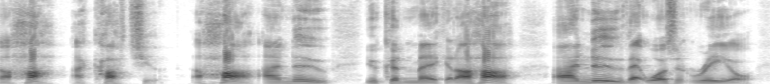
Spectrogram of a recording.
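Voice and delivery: sneering, cynical, skeptical, sarcastic jeering tone. Imitating people who taunt with snide remarks: imitating a sarcastic cynical taunt. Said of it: "skeptically say such a thing with sarcasm in their tone".

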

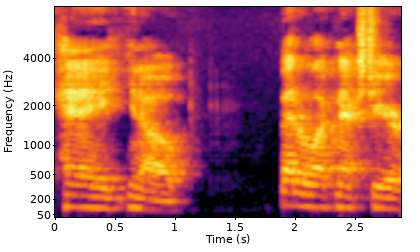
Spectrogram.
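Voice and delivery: put-on sarcastic tone. Retelling someone's jab at the grandfather: imitating a sarcastic remark. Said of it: "in, like, a real sarcastic way".

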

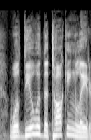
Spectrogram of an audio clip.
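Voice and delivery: ordinary talk

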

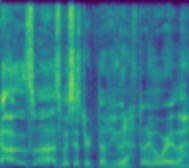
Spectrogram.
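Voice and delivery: high, put-on very scared voice, stumbling over words. Joking about Abraham repeatedly calling his wife his sister: imitating afraid Abraham. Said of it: "he gets really afraid".

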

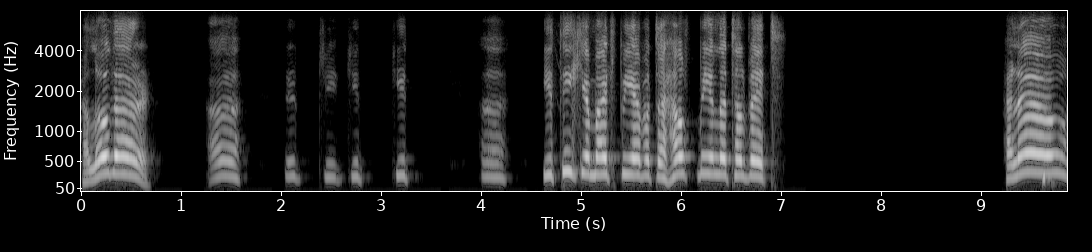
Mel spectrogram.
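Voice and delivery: very high-pitched, shrill, loud calling voice. Voicing a distant voice asking for help: calling out. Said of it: "you hear a voice call out".

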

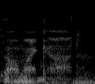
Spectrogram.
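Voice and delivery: very soft, under-breath whisper.

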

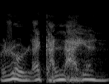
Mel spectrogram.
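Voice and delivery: put-on slight German accent. Repeating a quote by Reinhard Bonnke: Reinhard Bonnke German accent. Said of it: "in his little German accent".

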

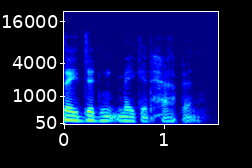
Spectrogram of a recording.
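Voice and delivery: voice-over narrator voice. Acting out the narrator who comes in at the end: narrator's voice. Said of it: "Narrator's voice comes in".

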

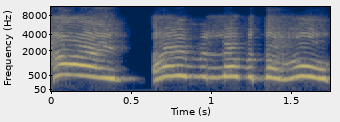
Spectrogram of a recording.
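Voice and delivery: very high-pitched dubbed voice. Mocking how the replacement actress voiced Betty: imitating the new Betty voice. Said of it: "whichever actress they got to do, to do her voice in this was like".

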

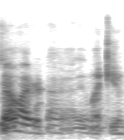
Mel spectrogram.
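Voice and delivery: quiet, matter-of-fact bluntness. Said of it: "he said it so matter of fact".

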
